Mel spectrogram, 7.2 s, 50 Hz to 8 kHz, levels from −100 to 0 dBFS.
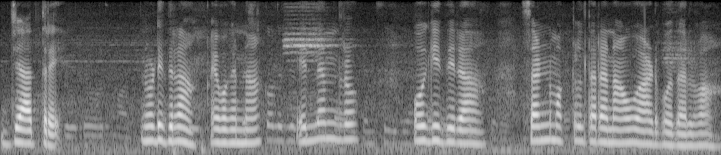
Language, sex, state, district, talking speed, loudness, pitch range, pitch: Kannada, female, Karnataka, Raichur, 90 wpm, -19 LUFS, 200-245 Hz, 220 Hz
